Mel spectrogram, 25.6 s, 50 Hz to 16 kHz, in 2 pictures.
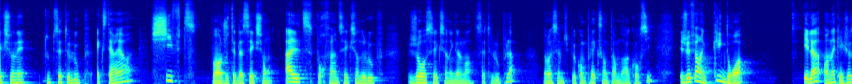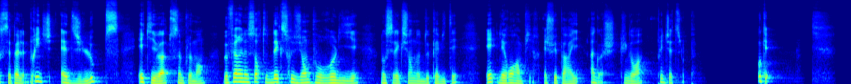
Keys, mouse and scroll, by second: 0.0-4.6 middle drag, 5.4 alt+shift+click, 8.1-10.6 middle drag, 10.6-13.8 right drag, 18.5 scroll down 2, 18.8-19.9 middle drag, 19.9 alt+click, 20.8 alt+shift+click, 21.7-24.9 right drag.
